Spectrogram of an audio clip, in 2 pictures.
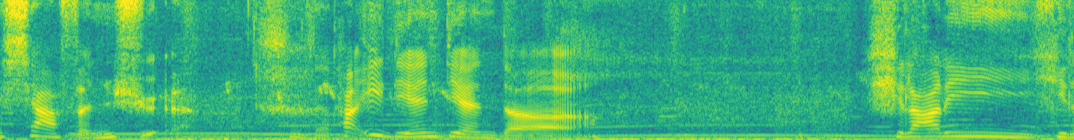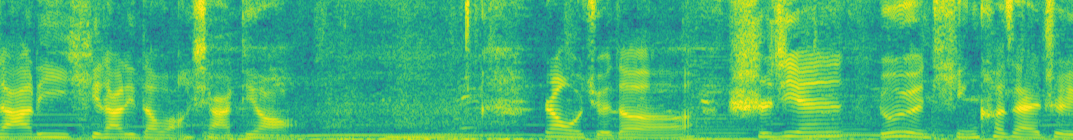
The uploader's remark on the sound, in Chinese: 来到杭州展开了一场为期一天半的“访友之旅”，也是主播们第一次尝试边走边录，在万物有灵皆美的大自然中，与花鸟鱼虫一同放声。去到开在春光明媚小区里的蕙心小吃店、CIRCLE咖啡店、五柳巷和胡雪岩故居。于民宿大堂早餐时间的录制。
